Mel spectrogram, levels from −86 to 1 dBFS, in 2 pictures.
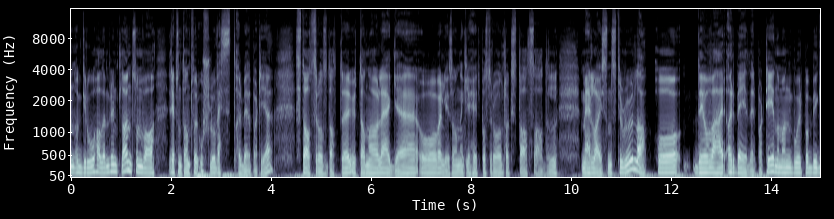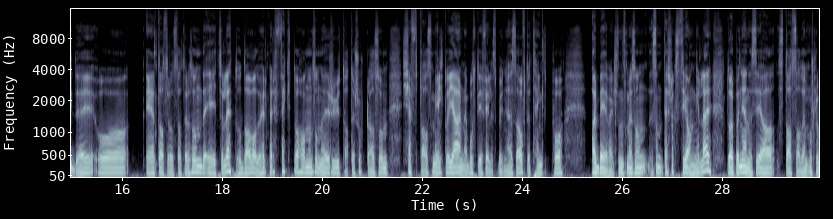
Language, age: English, 30-49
